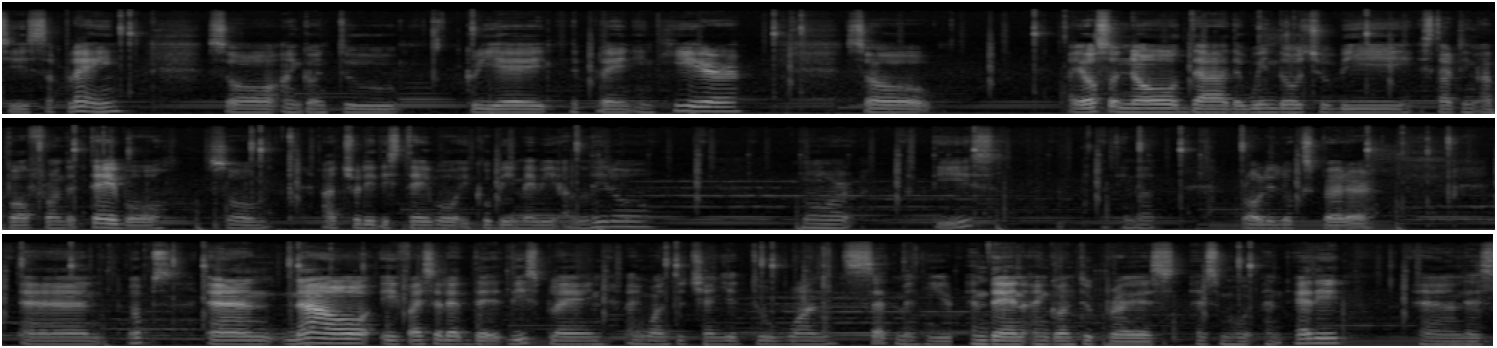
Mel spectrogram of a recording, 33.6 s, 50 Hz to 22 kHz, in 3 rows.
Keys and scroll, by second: 23.2 super+z, 27.9 1, 29.2 Return.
